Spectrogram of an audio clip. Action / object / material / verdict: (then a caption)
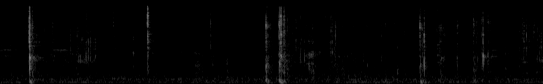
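scrape / bar of soap shaved with a metal blade / soap / none. A metal blade shaves flakes off a solid pink Camay bar soap held in the hand, and the flakes pile up below. Crisp, bright scraping crunches come at irregular intervals, each short and dry with almost no ring, over a quiet background of faint crinkling.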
